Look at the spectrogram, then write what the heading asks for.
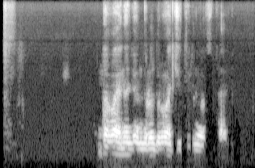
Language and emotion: Russian, neutral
